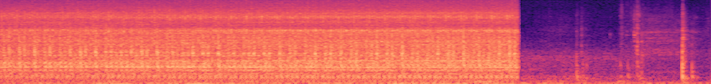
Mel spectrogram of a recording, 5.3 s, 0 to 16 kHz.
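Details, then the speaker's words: Honda Pilot III (2016) J30A9 V6 at cold idle: steady, fairly strong knock about three to four a second that fully disappears after 2–3 minutes warm and returns after 3–4 hours off; faulty timing belt tensioner. "Запускаем двигатель Honda Pilло и слышим такой стук. Вот такой достаточно сильный стук. И слышится он, пока двигатель ещё не прогрет."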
